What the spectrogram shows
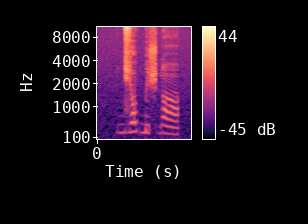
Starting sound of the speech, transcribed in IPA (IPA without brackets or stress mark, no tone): d͡ʑ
